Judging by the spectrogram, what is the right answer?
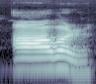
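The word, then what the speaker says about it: hour: अब यहाँ पर देखिए ये है आवर, क्या है, आवर, एच के बाद में ओ है।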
